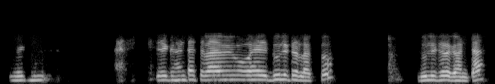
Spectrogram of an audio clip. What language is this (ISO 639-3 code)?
mai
